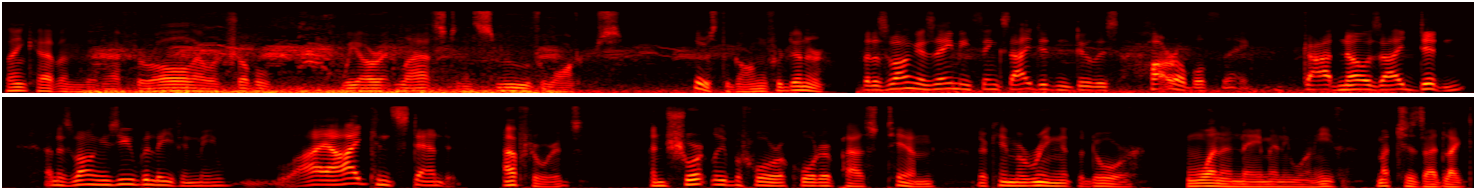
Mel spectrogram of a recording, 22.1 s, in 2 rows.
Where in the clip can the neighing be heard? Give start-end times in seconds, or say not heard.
not heard.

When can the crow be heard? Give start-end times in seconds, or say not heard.
0.5-10.7.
